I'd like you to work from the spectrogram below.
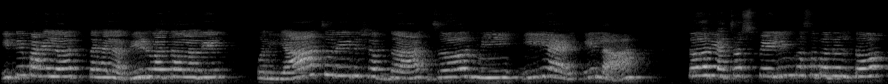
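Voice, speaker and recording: High-voiced woman teaching in an echoey room. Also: measured pace, recorded from a distance. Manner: encouraging, repeats key words, asks the viewer questions. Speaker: English teacher. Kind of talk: explaining spelling and pronunciation to learners.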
